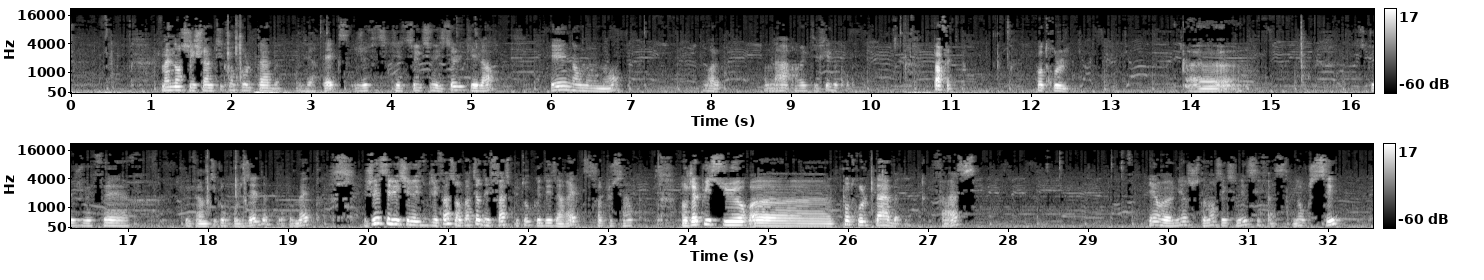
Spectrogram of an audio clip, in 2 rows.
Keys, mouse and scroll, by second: 0.0 f, 2.0 ctrl+Tab, 4.9-6.7 right drag, 7.2-10.4 drag, 18.4 ctrl+z, 19.8 middle click, 20.4 middle click, 21.6-24.1 middle drag, 26.3 ctrl+Tab, 30.0-31.9 middle drag.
